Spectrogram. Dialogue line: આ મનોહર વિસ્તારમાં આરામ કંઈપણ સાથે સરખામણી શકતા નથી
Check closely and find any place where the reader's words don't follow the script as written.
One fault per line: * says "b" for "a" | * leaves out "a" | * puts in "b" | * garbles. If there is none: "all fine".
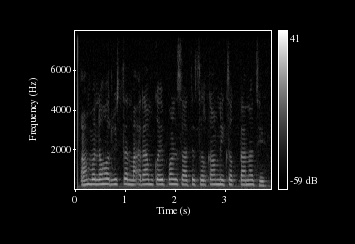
all fine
